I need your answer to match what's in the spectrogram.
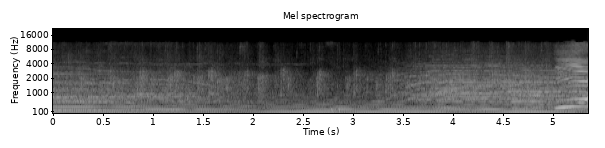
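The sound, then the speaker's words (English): A crowd cheers and claps steadily for several seconds, many voices blending into a continuous roar that swells louder near the end. “Let's give him a cheer.”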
